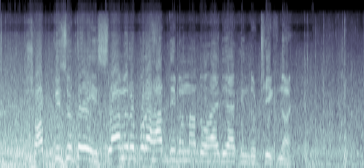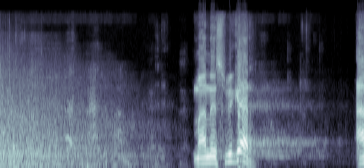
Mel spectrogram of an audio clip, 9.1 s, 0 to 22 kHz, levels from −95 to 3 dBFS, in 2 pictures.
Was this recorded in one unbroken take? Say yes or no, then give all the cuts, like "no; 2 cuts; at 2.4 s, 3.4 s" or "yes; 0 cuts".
yes; 0 cuts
